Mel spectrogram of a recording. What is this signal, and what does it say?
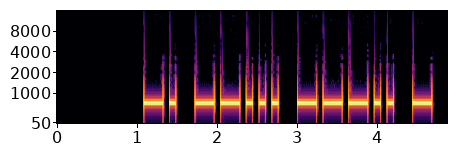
Morse code, heard as a keyed tone, about 15 wpm, 700 Hz. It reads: N78T
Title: Common Cut Numbers - 4-Digit 15wpm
